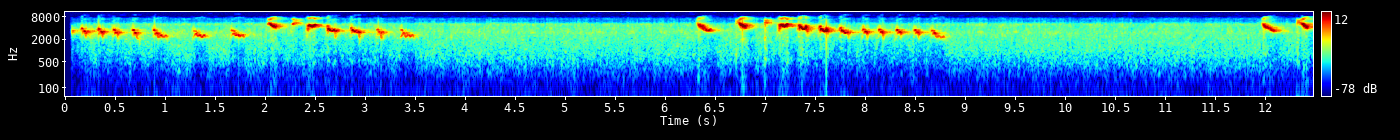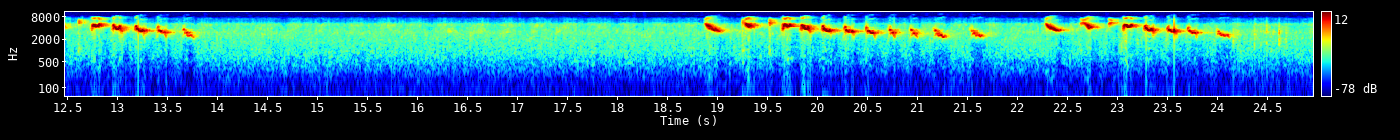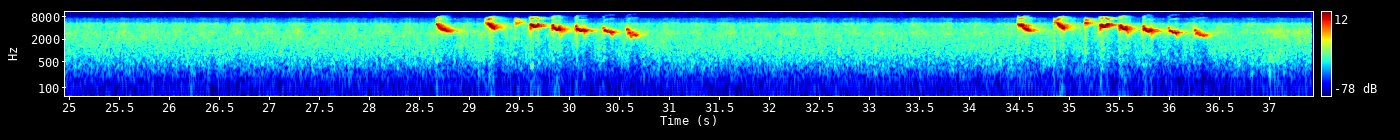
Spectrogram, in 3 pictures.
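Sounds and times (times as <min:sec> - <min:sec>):
pia cobra bird singing: 0:00.1 - 0:03.6, 0:06.3 - 0:08.8, 0:12.0 - 0:13.8, 0:18.9 - 0:21.7, 0:22.3 - 0:24.2, 0:28.7 - 0:30.8, 0:34.5 - 0:36.5.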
